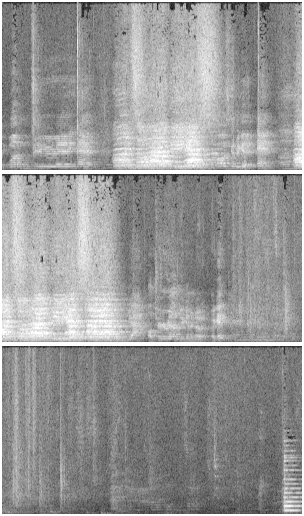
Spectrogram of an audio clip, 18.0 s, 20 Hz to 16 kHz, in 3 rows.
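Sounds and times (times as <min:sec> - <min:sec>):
choir singing: 0:01.7 - 0:04.6, 0:05.6 - 0:08.8.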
